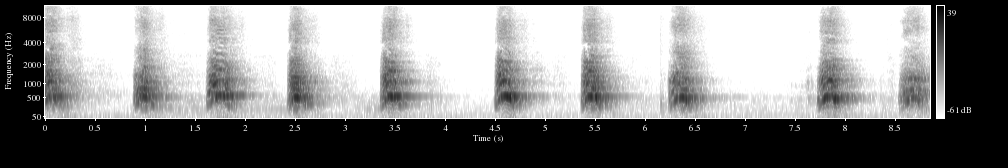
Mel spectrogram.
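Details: Repeated barking from a dog, ten loud, clipped barks at roughly one per second with a brief pause before the last two, clean and without other sounds.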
